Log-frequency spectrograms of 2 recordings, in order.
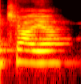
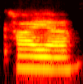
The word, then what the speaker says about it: Chaya: taiya hi hi hi chaya oh hi i'm i'm sorry i didn't i didn't recognize my name because i pronounced it kaya sorry it's okay it's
